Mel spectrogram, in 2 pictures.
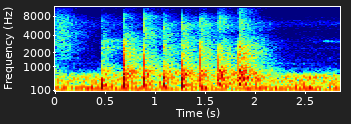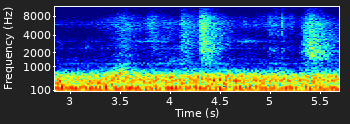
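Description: Small plastic cups handled on a kitchen counter: a quick run of about eight light clicks and taps in the first two seconds. After that only a faint low steady hum remains.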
